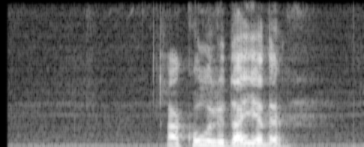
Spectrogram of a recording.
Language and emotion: Russian, neutral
